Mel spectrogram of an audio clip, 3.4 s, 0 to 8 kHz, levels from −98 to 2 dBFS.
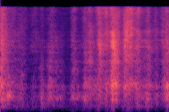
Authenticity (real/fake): fake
